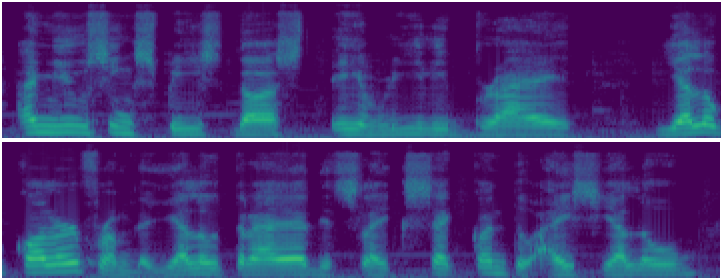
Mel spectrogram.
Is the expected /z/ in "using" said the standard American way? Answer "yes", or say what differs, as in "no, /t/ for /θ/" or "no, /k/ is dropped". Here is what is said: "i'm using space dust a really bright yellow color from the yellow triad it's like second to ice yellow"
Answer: no, /s/ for /z/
